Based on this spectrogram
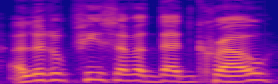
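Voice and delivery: put-on high, mildly plaintive little boy; acted mournful wail. A narrator's reading. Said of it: "was Bruno's mournful reply".

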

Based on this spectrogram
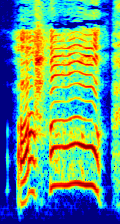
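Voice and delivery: very high exclamation of triumph; delighted cry of recognition; triumphant aha. A narrator's reading. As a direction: pounce on the answer. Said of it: "cried the doctor".

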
